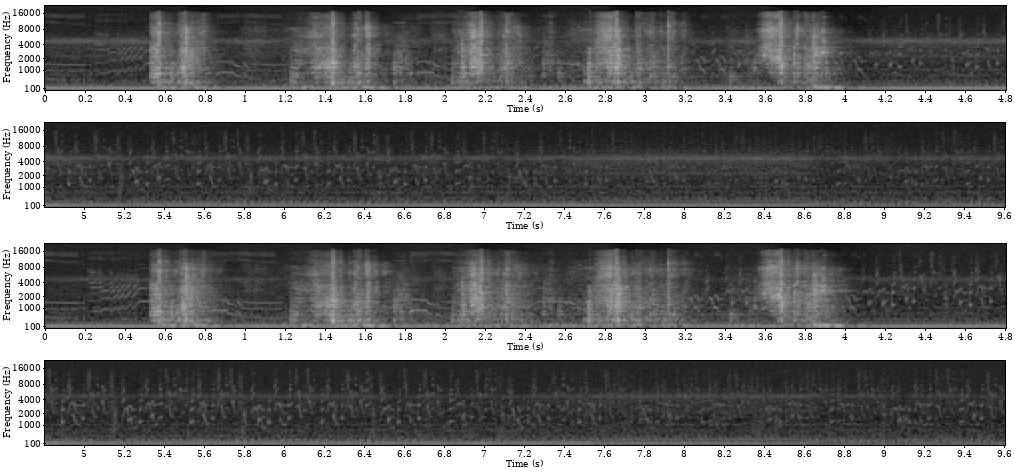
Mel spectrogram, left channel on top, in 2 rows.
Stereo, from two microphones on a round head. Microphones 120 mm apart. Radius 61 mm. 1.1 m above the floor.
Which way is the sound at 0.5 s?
30° left (ahead or behind).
